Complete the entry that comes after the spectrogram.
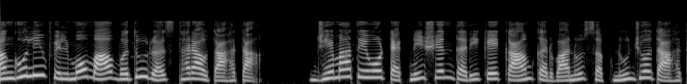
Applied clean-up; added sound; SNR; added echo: none; none; none; none.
